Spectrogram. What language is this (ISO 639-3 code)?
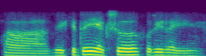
brx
